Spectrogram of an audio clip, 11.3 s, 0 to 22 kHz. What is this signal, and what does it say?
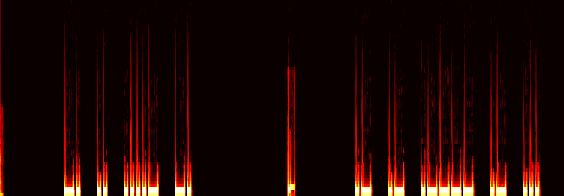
Morse code, heard as a keyed tone, about 20 wpm, spaced as for 14 wpm, 700 Hz. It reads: NI4N AA1AS
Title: 082 Lesson 14g - Number 2 - Call Signs 20wpm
